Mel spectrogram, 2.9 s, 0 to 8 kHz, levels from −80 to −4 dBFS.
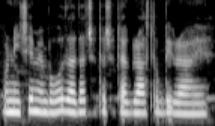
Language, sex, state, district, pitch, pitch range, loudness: Hindi, female, Arunachal Pradesh, Papum Pare, 235 Hz, 220-245 Hz, -16 LUFS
